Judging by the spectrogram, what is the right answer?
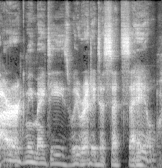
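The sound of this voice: Using a put-on character voice, a man growls out raspy words at a very deep, low pitch and a fairly slow pace.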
